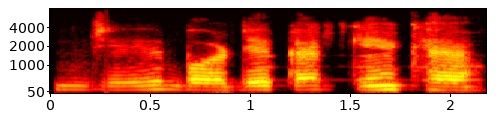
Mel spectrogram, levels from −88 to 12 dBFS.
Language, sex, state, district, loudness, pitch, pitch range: Hindi, male, Bihar, East Champaran, -15 LUFS, 135 Hz, 125-135 Hz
